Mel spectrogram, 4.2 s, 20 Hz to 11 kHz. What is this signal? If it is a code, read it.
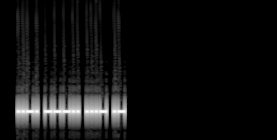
Morse code, heard as a keyed tone, about 36 wpm, 700 Hz. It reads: F8VA
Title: DXCC-100 Call Signs - 4 Characters - 35wpm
